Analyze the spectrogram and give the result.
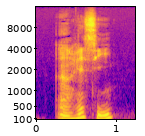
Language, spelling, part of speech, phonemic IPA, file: French, récit, noun, /ʁe.si/, Fr-récit.ogg
- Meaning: 1. recital 2. account, narrative, tale 3. swell division of a pipe organ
